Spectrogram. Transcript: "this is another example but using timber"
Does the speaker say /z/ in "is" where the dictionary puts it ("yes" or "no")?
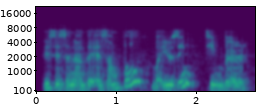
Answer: no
